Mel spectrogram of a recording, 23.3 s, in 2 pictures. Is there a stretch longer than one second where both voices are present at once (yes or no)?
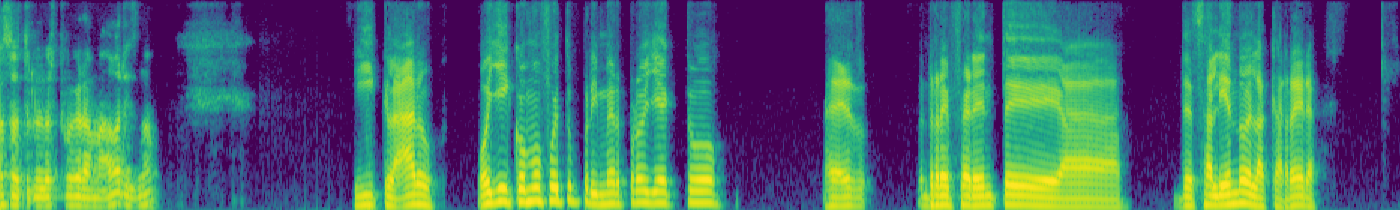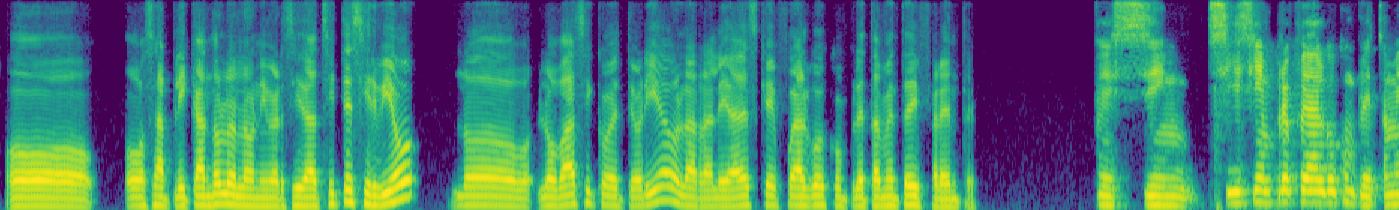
no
